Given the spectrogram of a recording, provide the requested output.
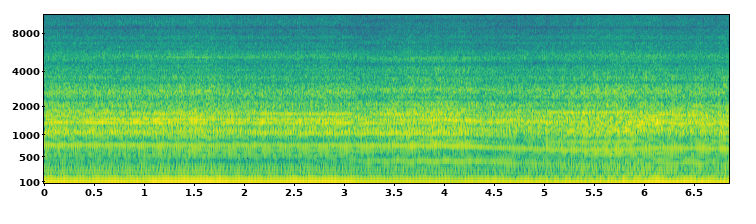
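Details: Paramotor in flight just after launch, full fuel tank, motor under an hour of flying time, full throttle: high, steady two-stroke drone with only a slight drift in pitch; healthy, before the later bogging and failure.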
